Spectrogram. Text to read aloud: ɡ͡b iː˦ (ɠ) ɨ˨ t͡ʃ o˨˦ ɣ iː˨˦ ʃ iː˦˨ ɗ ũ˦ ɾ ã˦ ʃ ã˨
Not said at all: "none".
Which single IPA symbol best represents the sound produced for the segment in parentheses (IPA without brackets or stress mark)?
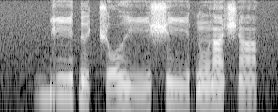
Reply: ɗ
